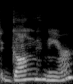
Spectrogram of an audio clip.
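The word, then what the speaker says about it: Gungnir: Norse mythology so we have gungir old nor pronounced gungir oh cool I was pronouncing it right is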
